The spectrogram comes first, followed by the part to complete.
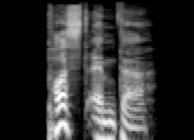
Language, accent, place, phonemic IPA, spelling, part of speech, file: German, Germany, Berlin, /ˈpɔstˌʔɛmtɐ/, Postämter, noun, De-Postämter.ogg
- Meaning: nominative/accusative/genitive plural of Postamt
